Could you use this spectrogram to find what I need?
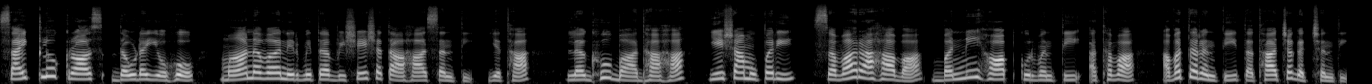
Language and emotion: Sanskrit, neutral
